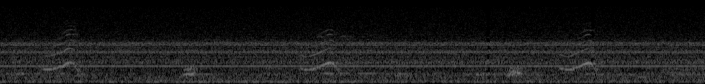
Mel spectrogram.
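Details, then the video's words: Great grey owl calling at 3:58 am on May 15, 2018, recorded by a live nest camera in Mission Valley: soft rising, wavering wail-like notes repeated roughly every two to three seconds over a constant electrical hum and hiss. "Great Gray Owl MVMT Vocals in the Night"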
